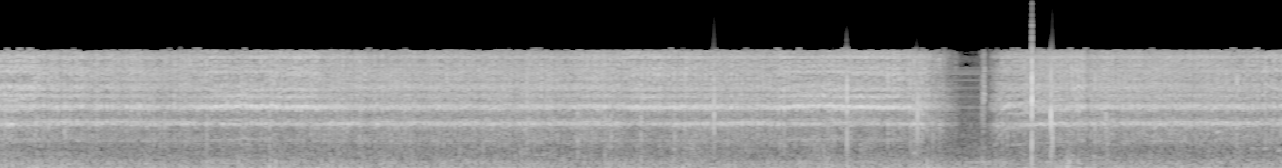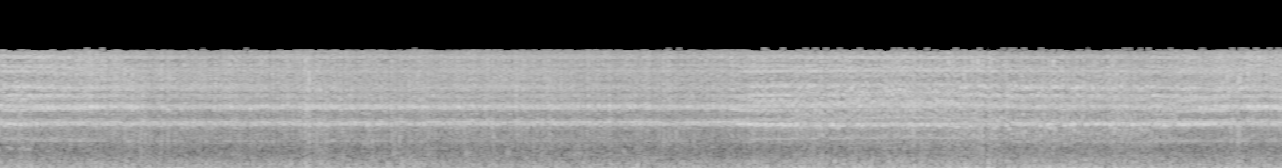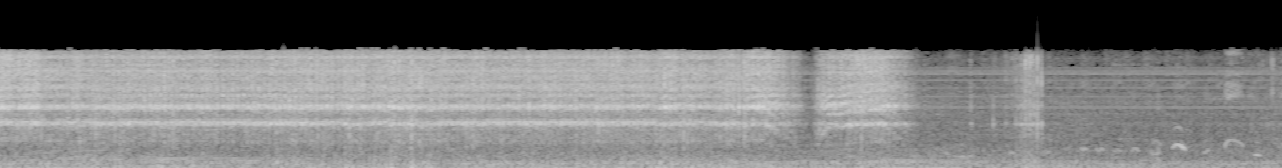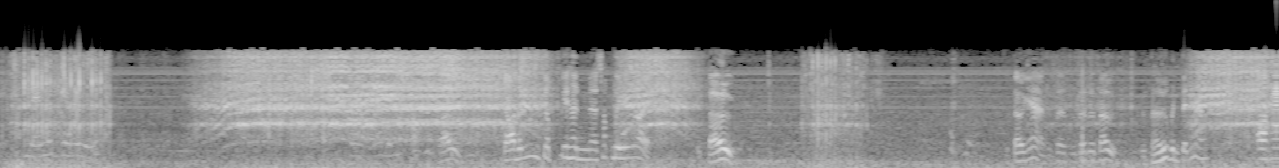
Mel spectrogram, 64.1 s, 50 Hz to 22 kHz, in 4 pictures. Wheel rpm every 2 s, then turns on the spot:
160, 160, 160, 160, 160, 130, 100, 160, 160, 160, 160, 160, 160, 160, 140, 150, 160, 160, 160, 160, 140, 60, 10, 0, 20, 80, 160, 80, 30, 10, 10, 60.
48-50 58-60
